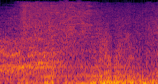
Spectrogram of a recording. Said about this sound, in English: First of all, a grenade doesn't blow up in a huge fireball explosion like that.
